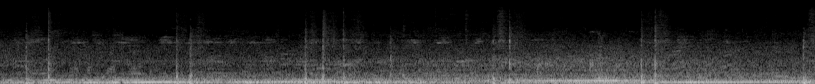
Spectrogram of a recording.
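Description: Punches and kicks striking a hanging heavy bag: irregular thuds every second or so, over a steady low hum.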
